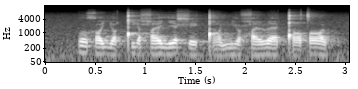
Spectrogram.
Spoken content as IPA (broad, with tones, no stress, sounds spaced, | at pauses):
p o˥˨ x ɒ˧˥˧ ʎ ɒ˩˧ ǃ i˧˩˧ ħ æ˧˥˧ lʲ æ˥˨ x e˩˧ ɡ͡ǃ ɒ˧˩˧ mʲ o˧˩˧ ħ æ˧˥ ɭ æ˧˥ ǃ u˩˧ tˤ u˥˨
